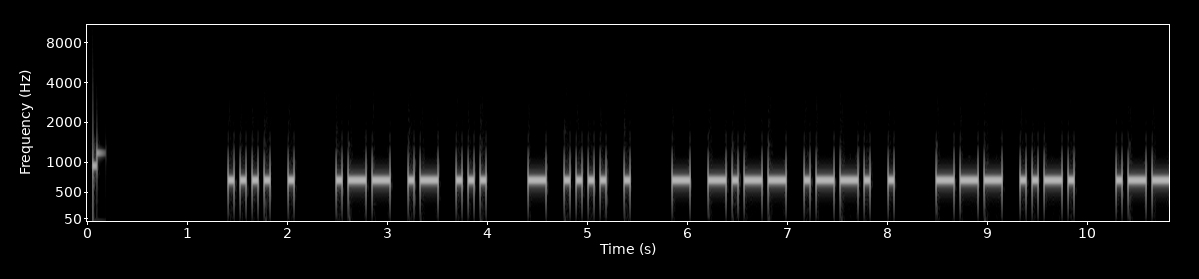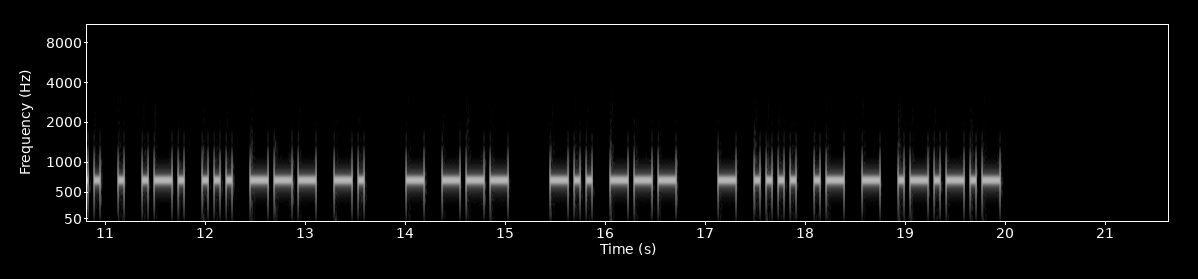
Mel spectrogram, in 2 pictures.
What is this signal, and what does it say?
Morse code, heard as a keyed tone, about 20 wpm, 700 Hz. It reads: HE WAS THE TYPE OF PERSON TO DO THAT.
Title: Sentences from Top 1000 Words - Review Part 3 - 20wpm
